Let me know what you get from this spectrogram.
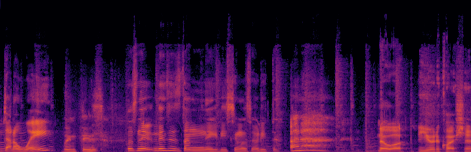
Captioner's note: both speaking Spanish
